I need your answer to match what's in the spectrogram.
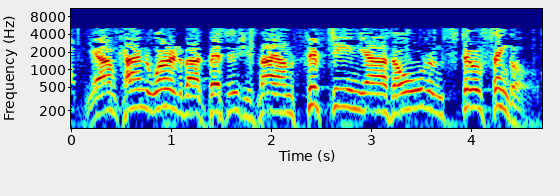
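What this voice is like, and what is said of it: Put-on Ozark hillbilly dialect. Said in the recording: “the scene opens in the Ozark Mountains ... you play the part of Paw Hawkins, a typical hillbilly. Do you think you can handle a dialect?”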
